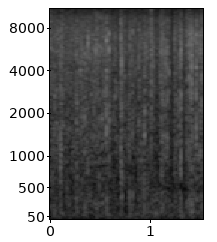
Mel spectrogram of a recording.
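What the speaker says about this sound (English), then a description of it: "It's actually raining." Rain patters steadily on a tent during a summer heat wave on a bikepacking trip in British Columbia, a dense, even hiss of drops with no voices.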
